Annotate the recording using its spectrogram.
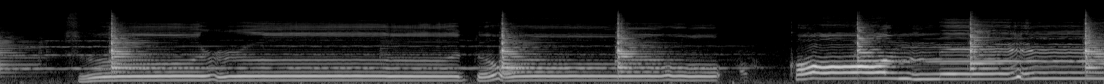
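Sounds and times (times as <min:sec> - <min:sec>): person chanting a long low note: 0:00.6 - 0:07.5, 0:09.1 - 0:11.0.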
